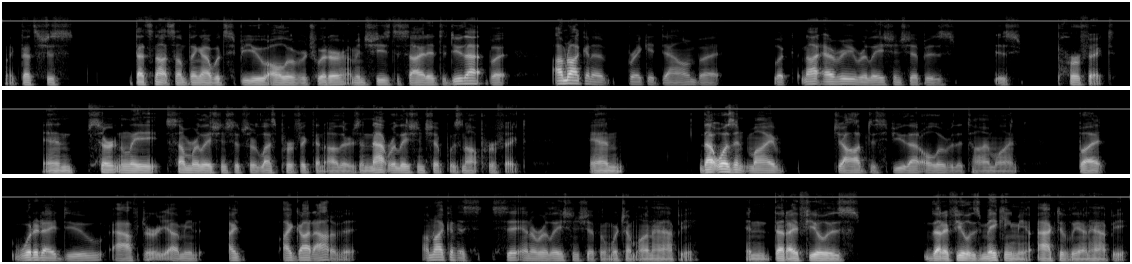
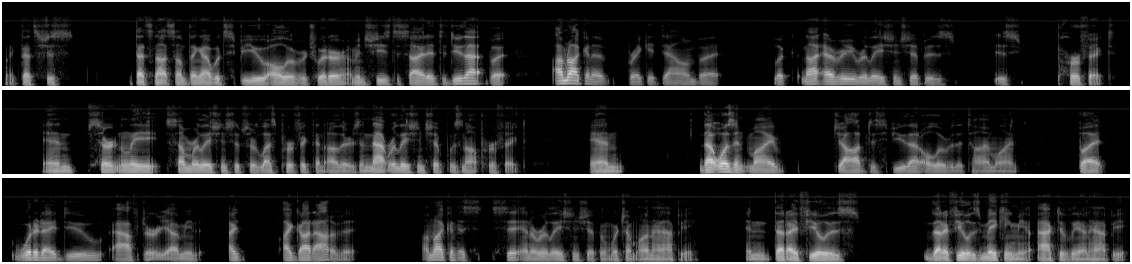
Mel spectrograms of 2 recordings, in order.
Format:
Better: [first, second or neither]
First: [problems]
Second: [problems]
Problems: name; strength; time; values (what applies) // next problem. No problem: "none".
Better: second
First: high-pitched whine; loud; throughout; 8.5 kHz, 6 dB below the speech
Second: high-pitched whine; faint; throughout; 8.5 kHz, 35 dB below the speech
